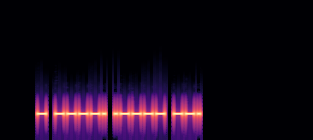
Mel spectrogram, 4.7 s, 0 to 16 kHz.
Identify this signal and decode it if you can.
Morse code, heard as a keyed tone, about 26 wpm, 700 Hz. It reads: T91G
